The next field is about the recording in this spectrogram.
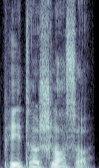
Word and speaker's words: Peter Schlosser: Mein Name ist Peter Schlosser. – Können Sie das buchstabieren? – Gerne. P-E-T-E-R und dann S-C-H-L-O-S-S-E-R.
